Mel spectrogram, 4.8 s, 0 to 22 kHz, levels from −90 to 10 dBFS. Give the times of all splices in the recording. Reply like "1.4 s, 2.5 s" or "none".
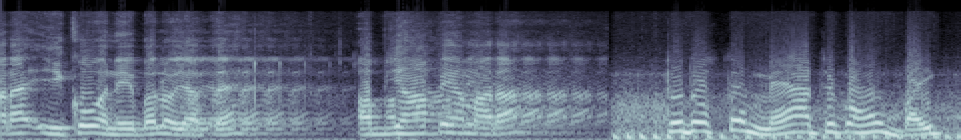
2.8 s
